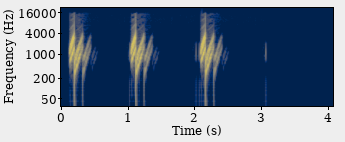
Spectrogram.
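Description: Countdown sound effect: three short cartoon-style hits, one a second, each a quick flutter of falling pitch sweeps, then silence.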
